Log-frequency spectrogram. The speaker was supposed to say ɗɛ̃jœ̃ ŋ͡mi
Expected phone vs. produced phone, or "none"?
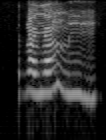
œ̃ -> ɛ̃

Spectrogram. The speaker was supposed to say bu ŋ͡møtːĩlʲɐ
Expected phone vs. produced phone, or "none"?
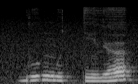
ø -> u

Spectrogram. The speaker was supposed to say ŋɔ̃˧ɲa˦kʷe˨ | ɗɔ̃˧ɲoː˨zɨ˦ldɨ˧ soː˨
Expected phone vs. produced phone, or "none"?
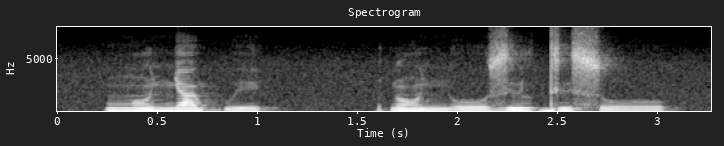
none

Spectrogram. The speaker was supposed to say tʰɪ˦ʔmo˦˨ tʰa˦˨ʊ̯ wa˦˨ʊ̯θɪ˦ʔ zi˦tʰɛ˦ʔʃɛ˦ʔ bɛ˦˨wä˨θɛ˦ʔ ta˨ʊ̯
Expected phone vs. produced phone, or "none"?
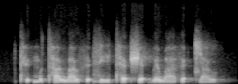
t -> t͡ɕ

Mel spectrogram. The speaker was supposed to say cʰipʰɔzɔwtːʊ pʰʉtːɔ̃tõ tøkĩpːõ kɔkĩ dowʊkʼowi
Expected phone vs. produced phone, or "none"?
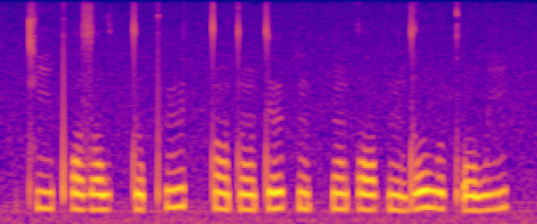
none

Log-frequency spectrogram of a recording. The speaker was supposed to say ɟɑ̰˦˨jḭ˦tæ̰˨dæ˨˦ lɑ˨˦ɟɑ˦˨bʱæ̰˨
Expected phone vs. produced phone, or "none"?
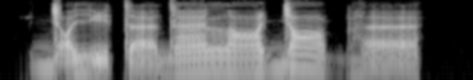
none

